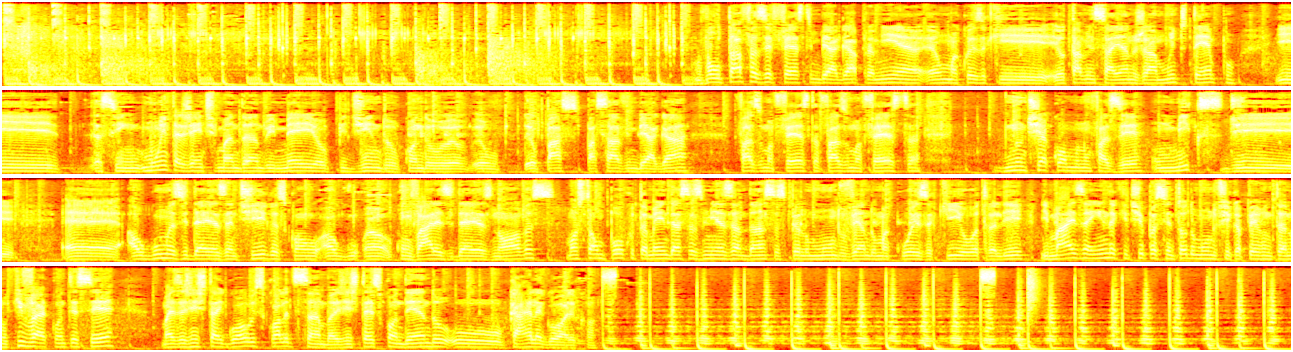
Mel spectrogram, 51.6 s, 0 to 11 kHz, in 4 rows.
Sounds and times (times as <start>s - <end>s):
Music: 0.0s - 51.5s
Speech: 6.9s - 22.1s, 22.8s - 44.8s.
